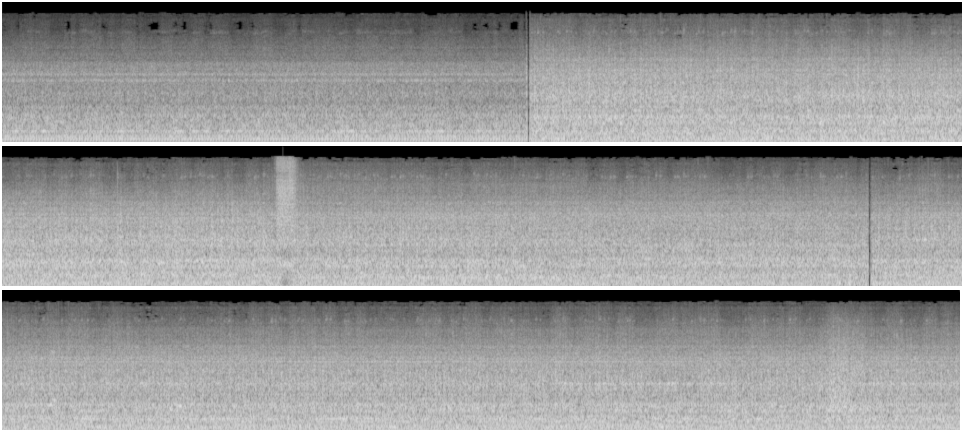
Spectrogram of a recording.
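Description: Heavy truck's diesel engine running steadily. About five seconds in the sound turns abruptly louder and noisier, and a single brief sharp sound comes about twelve seconds in.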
